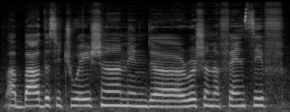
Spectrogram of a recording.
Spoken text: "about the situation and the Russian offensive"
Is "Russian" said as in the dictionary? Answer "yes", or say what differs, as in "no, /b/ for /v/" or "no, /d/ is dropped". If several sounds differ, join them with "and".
yes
